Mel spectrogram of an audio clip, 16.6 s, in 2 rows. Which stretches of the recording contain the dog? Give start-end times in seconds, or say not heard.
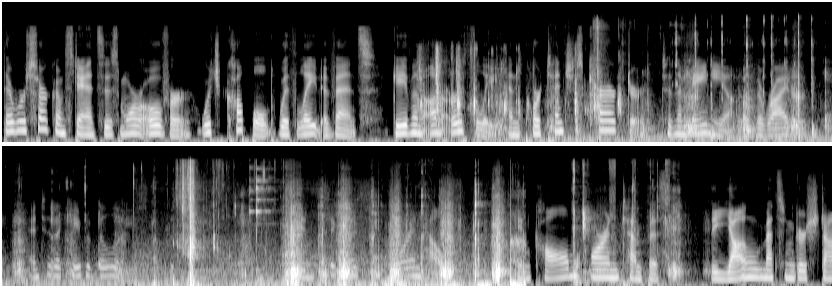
not heard.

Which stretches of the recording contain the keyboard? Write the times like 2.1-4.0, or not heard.
4.2-9.2.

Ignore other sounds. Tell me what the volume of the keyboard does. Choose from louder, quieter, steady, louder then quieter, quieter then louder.
quieter then louder.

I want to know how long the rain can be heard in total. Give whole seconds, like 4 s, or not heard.
not heard.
